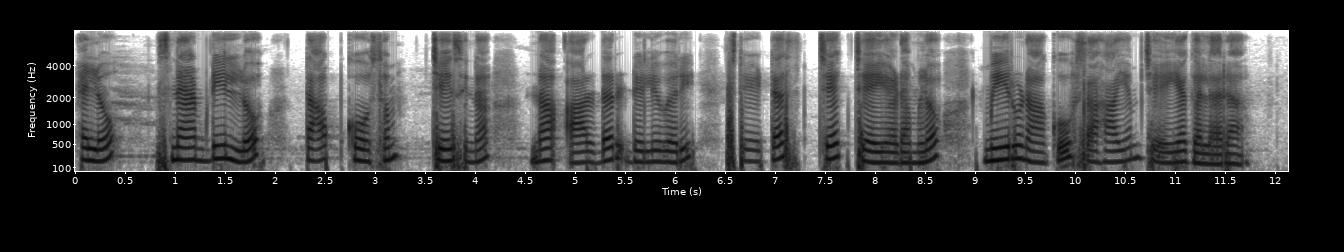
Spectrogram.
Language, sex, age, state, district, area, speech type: Telugu, female, 30-45, Telangana, Karimnagar, urban, read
